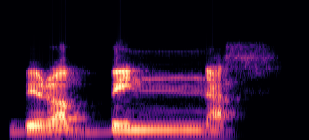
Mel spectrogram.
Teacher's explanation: So the thing here is you've got the noon there, which you're going to nasalize here, and you've got the alif mad there, yeah, which you're going to stretch by a second. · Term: 1 second nasalization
